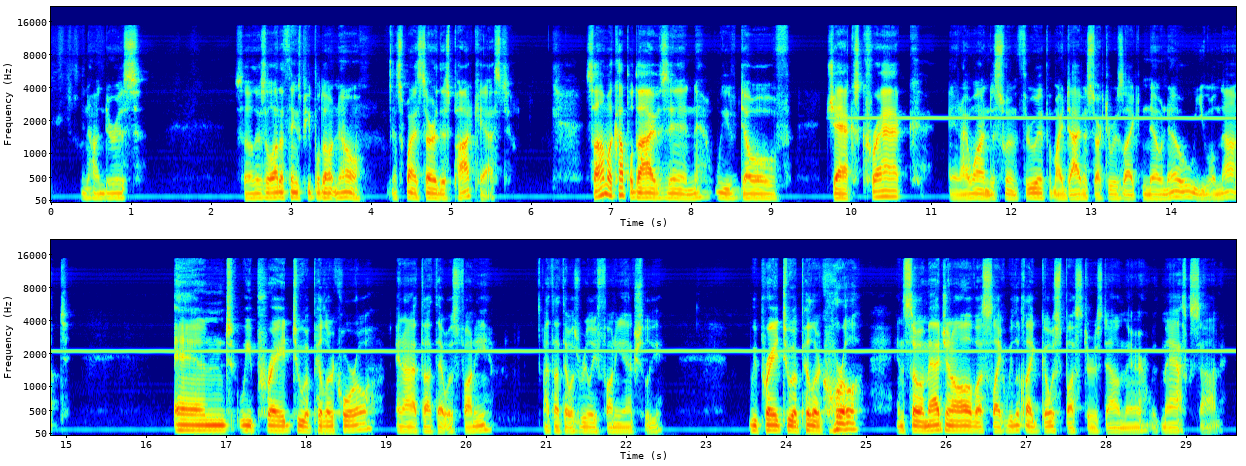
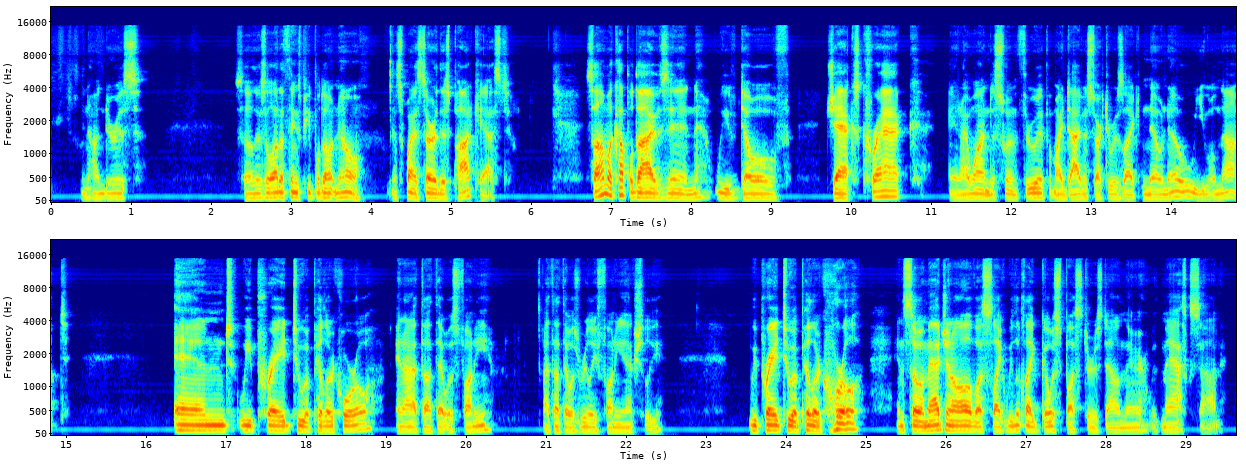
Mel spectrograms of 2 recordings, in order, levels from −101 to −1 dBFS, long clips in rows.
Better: second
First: high-pitched whine; noticeable; from 9.5 s on; 2 kHz, 20 dB below the speech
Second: none

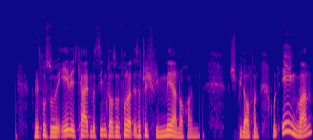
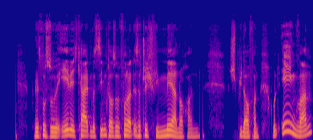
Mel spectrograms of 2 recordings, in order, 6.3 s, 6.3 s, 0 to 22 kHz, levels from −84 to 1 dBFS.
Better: second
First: muffled; very; fading above 4 kHz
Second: none

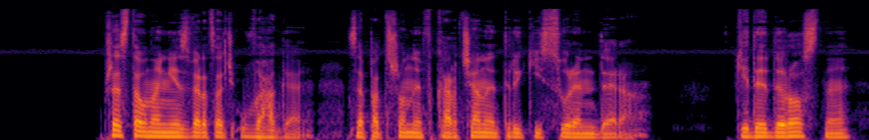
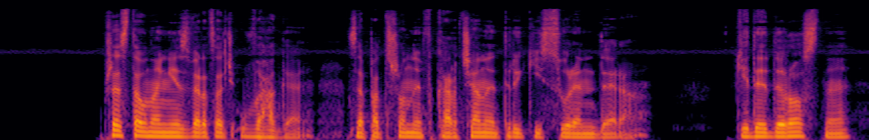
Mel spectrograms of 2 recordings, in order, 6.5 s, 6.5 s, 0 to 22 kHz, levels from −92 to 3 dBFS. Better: neither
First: none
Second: none

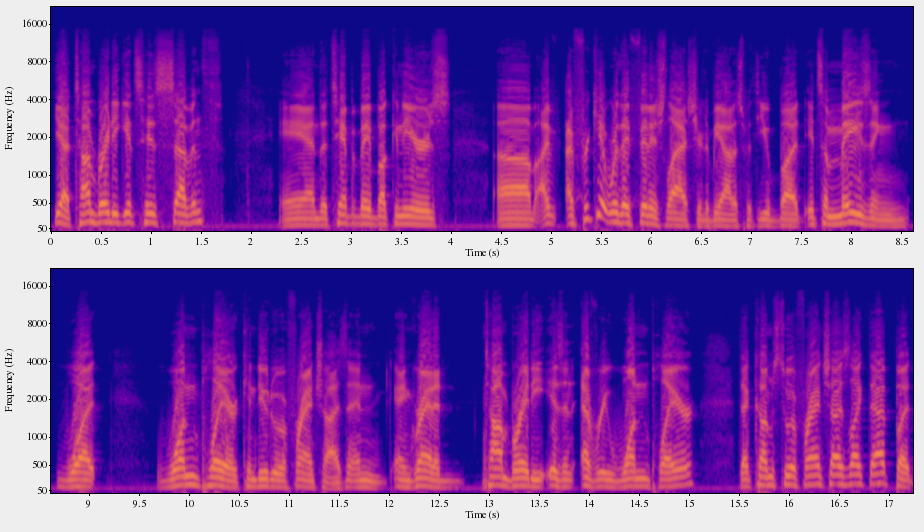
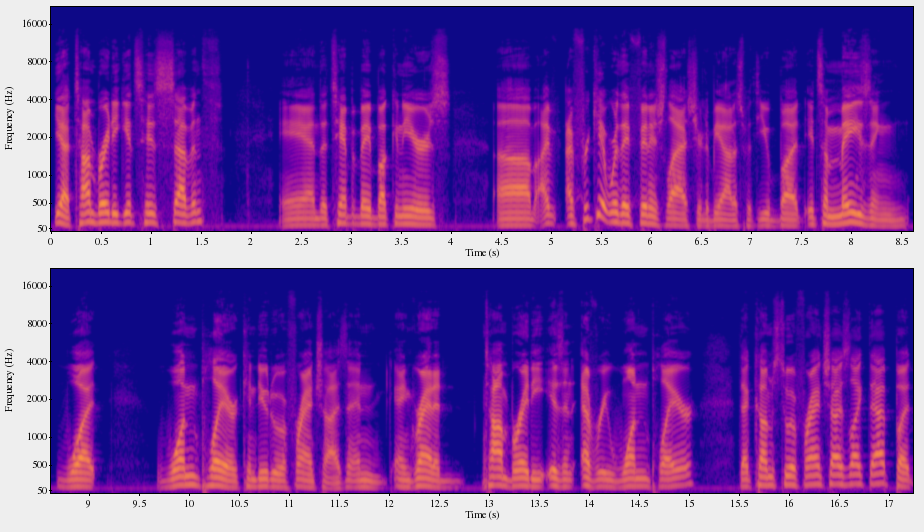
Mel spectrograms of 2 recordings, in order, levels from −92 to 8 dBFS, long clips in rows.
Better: second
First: distortion; slight; 10 dB below the speech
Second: none

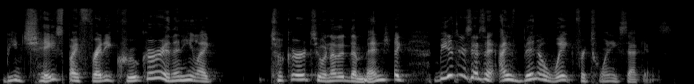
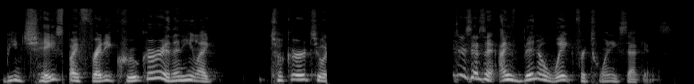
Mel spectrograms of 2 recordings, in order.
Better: first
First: none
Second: audio cutting out; at 3.5 s for 1.5 s

